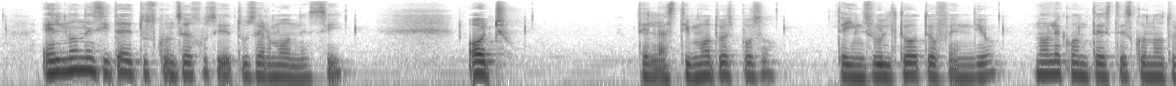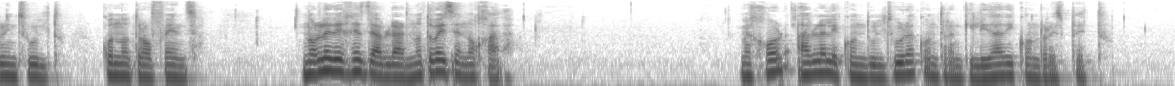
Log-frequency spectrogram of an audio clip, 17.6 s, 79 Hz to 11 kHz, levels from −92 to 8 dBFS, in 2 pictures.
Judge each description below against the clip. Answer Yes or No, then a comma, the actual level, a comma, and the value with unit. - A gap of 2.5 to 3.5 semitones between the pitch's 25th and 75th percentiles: No, average, 3.9 semitones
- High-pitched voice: No, medium, 140 Hz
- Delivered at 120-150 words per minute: No, average, 160 wpm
